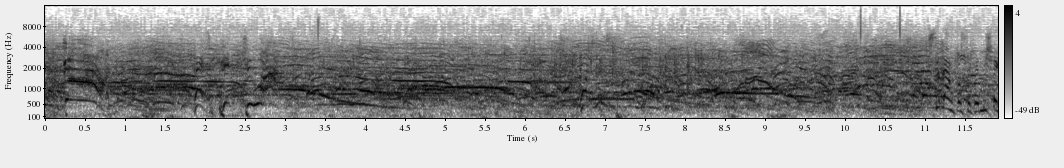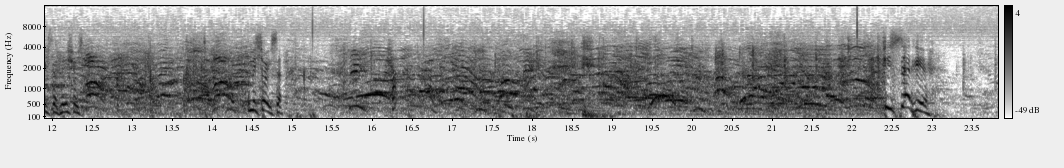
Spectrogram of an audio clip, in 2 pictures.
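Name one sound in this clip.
A large crowd sings and cheers loudly in an echoing hall.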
